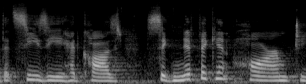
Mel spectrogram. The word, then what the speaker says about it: CZ: Well, Norah O'Donnell asked Trump about a recent pardon of a crypto billionaire, Chongpeng Zhao, who goes by CZ, rhymes with sleazy, and Norah pressed him on that.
